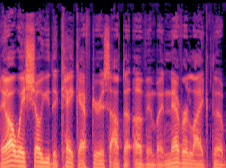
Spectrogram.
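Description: In an American accent, a man talks at a fairly quick pace with a very deep, low pitch, vocal fry and ordinary pitch variation on a very clean recording with a silent background. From Detroit, US Midwest. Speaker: hip-hop artist. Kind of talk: casual interview.

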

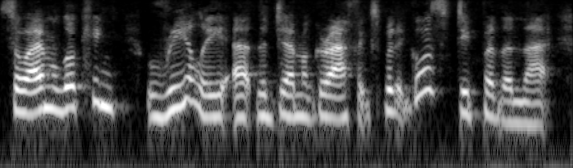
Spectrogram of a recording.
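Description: A woman speaks at a fairly quick pace with a Scottish accent. Her pitch is medium and her intonation lively. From Scotland. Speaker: diversity and inclusion consultant. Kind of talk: interview.

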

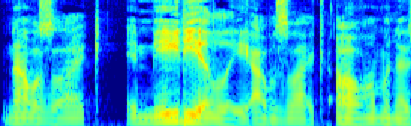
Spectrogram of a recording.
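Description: An ordinary speaking voice with an American accent, a fairly quick pace, ordinary pitch variation and a dry, close sound free of echo. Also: man. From US Midwest, Southern Illinois (Benton). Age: 20s. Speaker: podcaster. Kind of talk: casual interview. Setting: in person at host's home.

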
